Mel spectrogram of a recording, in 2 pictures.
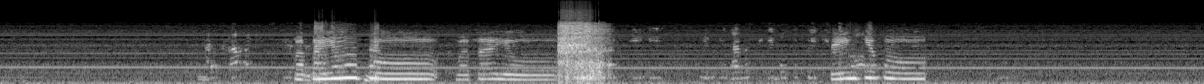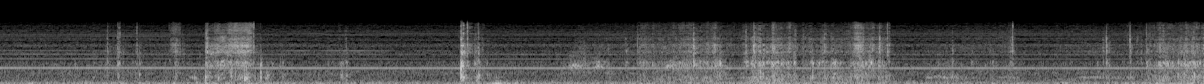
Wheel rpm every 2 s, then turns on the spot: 0, 0, 20, 20, 0, 0, 0, 0, 0, 10, 10, 0.
18-22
